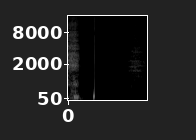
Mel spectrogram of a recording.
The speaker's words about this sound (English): I might sneeze here.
